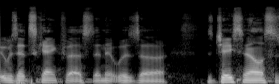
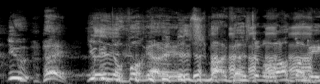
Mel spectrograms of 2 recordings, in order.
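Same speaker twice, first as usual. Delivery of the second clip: higher, louder mock outrage; mock angry comic; 11 semitones higher, 4 dB louder than usual. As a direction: play the comic yelling from stage. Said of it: "Lewis is like".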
